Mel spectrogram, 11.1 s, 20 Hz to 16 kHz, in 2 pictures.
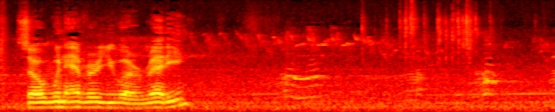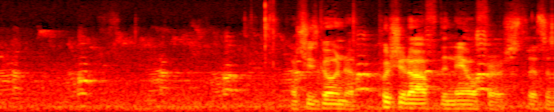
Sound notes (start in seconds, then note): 3.9 geese honking; 4.0 wax paper crunches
